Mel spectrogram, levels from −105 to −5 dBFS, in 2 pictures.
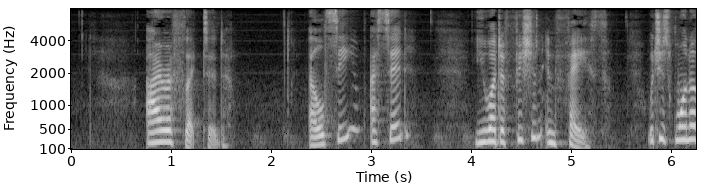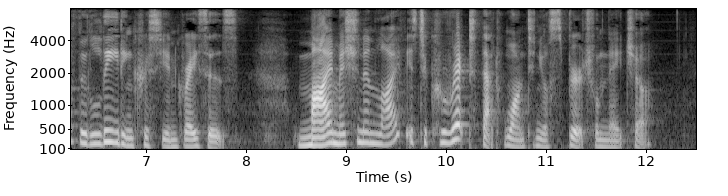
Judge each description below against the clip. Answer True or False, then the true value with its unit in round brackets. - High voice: True (215 Hz)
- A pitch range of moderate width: False (6.5 semitones)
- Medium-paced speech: True (165 wpm)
